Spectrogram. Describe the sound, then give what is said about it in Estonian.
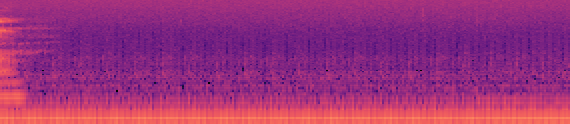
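A steady, low engine drone fills the cabin of a car, constant and fairly loud throughout with no change in pitch, like an idling or cruising motor heard from inside. “täna olen mina olnud julge, ületanud ennast sellega, et autos üksinda justkui iseendaga vestelnud,”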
